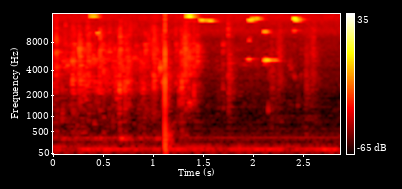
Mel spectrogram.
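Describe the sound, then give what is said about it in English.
Running bathtub tap water hisses softly, then a sharp click as the tap is turned off, followed by a few faint drips and trickles. No one speaks. “I'm turning off the water.”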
